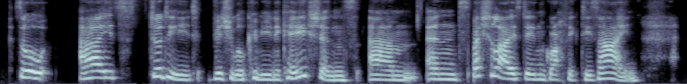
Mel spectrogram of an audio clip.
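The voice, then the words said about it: Geordie northeast English accent. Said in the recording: “you might be able to tell by my accent. I'm in the northeast of England. So yeah, this would be classed as a Geordie accent”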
